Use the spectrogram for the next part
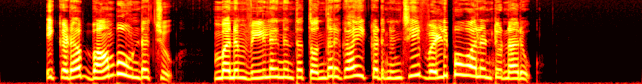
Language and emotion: Telugu, fearful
